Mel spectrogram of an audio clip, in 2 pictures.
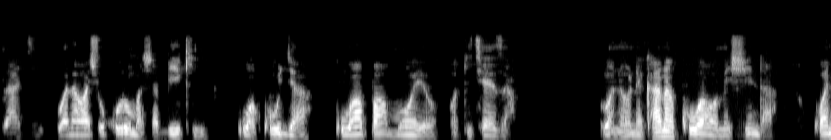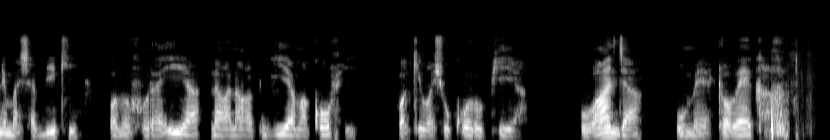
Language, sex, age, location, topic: Swahili, male, 18-24, Kisii, government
